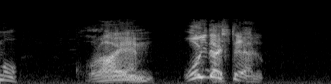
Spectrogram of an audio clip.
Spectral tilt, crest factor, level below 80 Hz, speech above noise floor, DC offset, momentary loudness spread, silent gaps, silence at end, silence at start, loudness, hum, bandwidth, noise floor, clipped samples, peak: -3.5 dB/octave; 18 dB; -58 dBFS; 37 dB; under 0.1%; 22 LU; none; 0.7 s; 0 s; -18 LUFS; none; 9 kHz; -57 dBFS; under 0.1%; -4 dBFS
